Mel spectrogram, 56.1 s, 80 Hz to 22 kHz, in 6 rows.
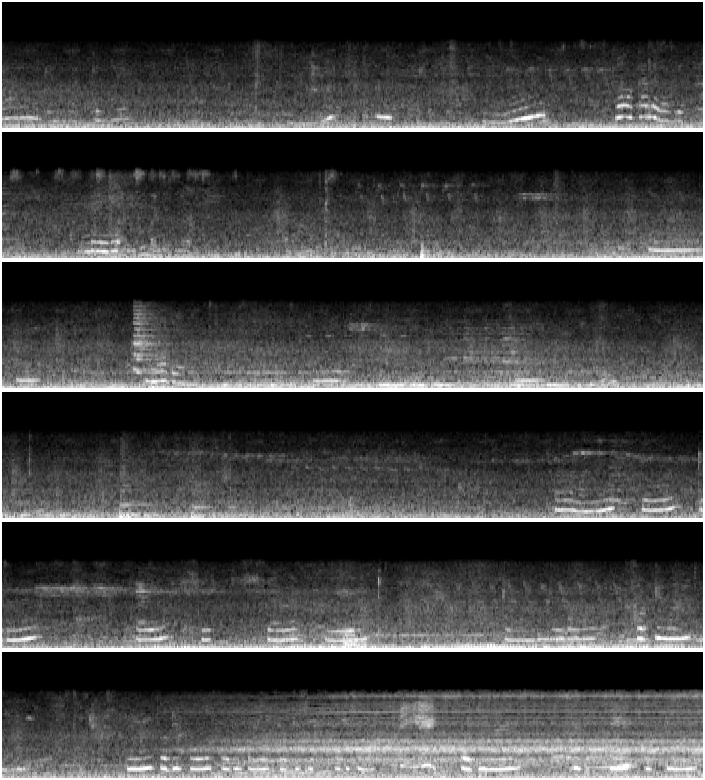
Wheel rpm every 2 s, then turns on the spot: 0, 0, 0, 0, 0, 0, 0, 0, 0, 0, 0, 0, 0, 0, 0, 0, 0, 0, 0, 0, 0, 0, 0, 0, 0, 0, 0, 0.
none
